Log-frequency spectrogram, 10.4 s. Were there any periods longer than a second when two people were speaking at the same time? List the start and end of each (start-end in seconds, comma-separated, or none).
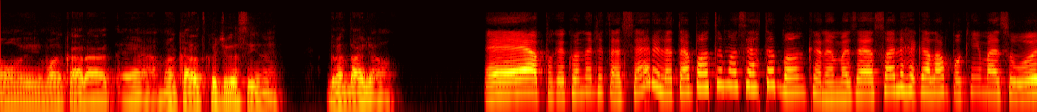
none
